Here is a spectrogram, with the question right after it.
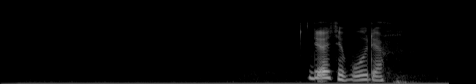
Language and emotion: Russian, neutral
